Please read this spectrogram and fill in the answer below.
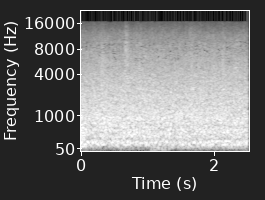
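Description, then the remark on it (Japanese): A constant wash of heavy thunderstorm rain in Singapore hisses evenly throughout, dense and unbroken, with no distinct thunderclaps or voices standing out. “雷雨の音を聞きながら雑談”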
